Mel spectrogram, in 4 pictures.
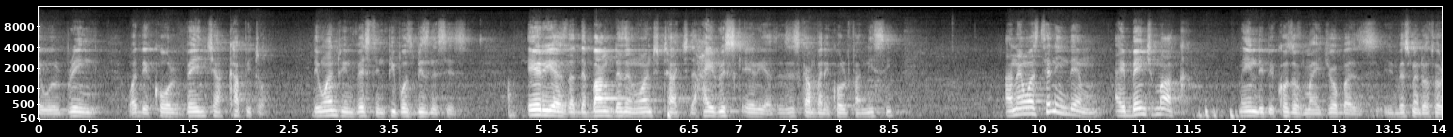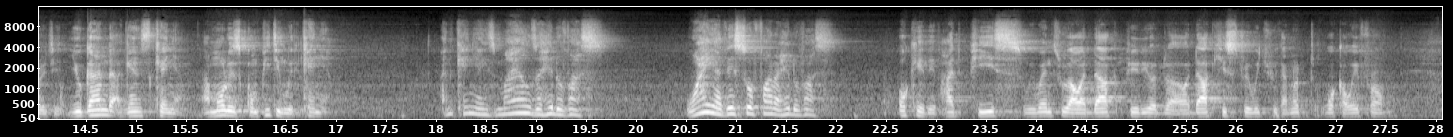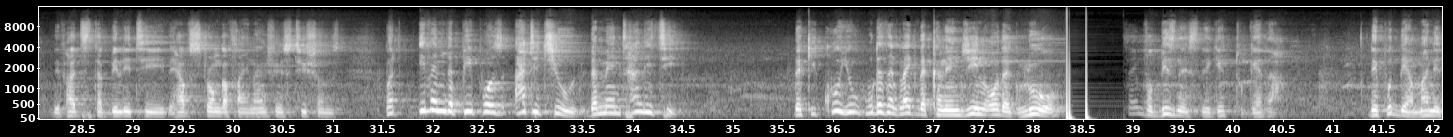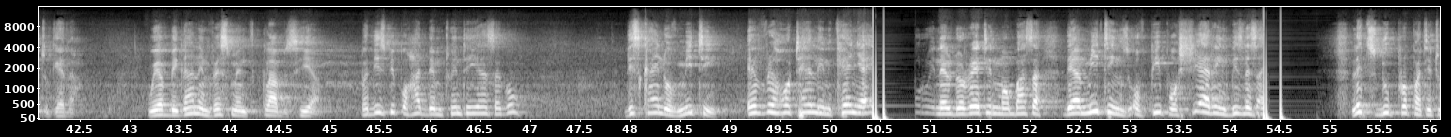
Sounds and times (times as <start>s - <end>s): Speech: 0.0s - 4.3s, 4.9s - 8.6s, 9.7s - 17.0s, 18.0s - 19.8s, 20.5s - 22.0s, 22.6s - 27.6s, 28.2s - 34.6s, 35.6s - 38.4s, 39.0s - 40.6s, 41.3s - 42.6s, 43.2s - 47.0s, 48.0s - 54.4s, 55.2s - 56.1s.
